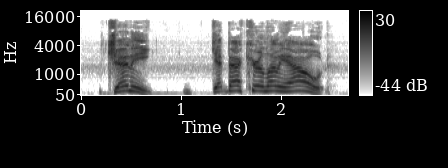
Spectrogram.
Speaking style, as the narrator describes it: I yelled through the wire mesh window in the door

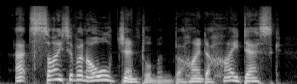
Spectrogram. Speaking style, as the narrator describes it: Scrooge cried in great excitement

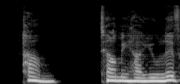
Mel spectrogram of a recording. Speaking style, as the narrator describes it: I cried

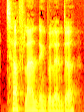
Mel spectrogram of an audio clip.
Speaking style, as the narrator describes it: purred Hazel

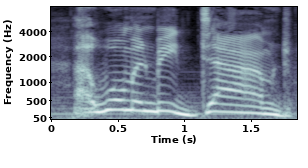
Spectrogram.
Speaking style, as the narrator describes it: barked the soldier

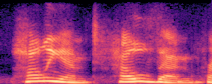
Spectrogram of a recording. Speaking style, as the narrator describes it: cried Daja

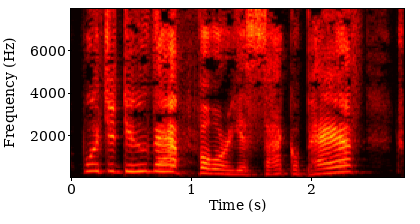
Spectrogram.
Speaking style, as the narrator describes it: Travis Troy hollered

